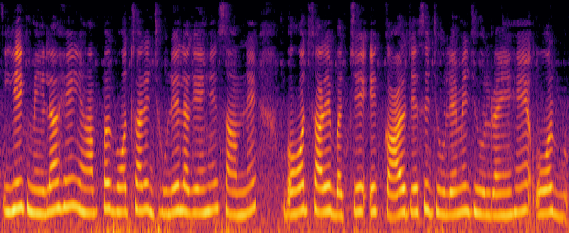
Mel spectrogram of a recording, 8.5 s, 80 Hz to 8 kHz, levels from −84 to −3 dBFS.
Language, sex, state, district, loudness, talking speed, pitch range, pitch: Hindi, female, Uttarakhand, Uttarkashi, -16 LUFS, 175 wpm, 260-290 Hz, 275 Hz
